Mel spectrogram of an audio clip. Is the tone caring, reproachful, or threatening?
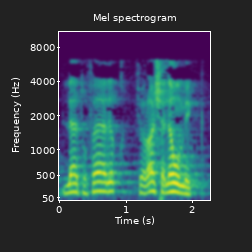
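caring. It is said in a gentle, caring tone. The listener needs rest and moving would harm him. "إذا كان مريضا فتقول له لا تفارق فراش نومك، إذا كان المخاطب محتاجا إلى الراحة"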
